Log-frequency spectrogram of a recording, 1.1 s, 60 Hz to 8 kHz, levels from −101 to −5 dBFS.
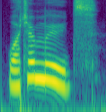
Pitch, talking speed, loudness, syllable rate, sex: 225 Hz, 170 wpm, -12 LUFS, 4.7 syllables/s, female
